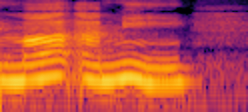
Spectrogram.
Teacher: if we say ma Ami it's a guttural stop and it just doesn't sound nice and it breaks up the flow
